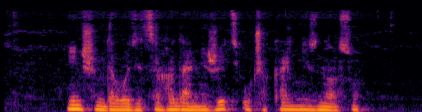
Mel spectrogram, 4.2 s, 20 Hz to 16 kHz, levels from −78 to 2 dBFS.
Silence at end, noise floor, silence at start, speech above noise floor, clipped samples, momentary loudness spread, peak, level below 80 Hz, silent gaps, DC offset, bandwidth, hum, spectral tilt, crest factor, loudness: 0.6 s; -58 dBFS; 0.65 s; 36 dB; under 0.1%; 9 LU; -6 dBFS; -44 dBFS; none; under 0.1%; 11.5 kHz; none; -6 dB/octave; 16 dB; -23 LUFS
